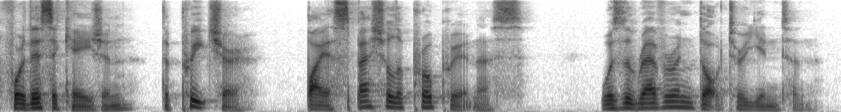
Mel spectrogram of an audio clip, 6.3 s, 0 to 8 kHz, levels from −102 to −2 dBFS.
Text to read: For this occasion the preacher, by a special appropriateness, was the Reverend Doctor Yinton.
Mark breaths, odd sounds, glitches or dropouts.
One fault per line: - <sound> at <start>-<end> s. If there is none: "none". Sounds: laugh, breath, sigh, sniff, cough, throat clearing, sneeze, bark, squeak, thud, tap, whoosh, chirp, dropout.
none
